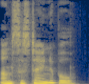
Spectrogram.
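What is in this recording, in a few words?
"unsustainable", British English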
